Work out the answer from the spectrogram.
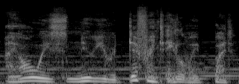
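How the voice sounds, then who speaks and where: A man playing an earnest, gentle young tribesman in a video game, sincere and a little hesitant. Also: mid-range voice, expressive, brisk, over music, close to an everyday voice. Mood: reverent, sincere.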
